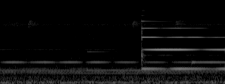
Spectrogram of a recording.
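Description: Singing bowl struck once with a mallet about one and a half seconds in, then ringing on with several steady overtones. Before the strike, the faint ringing of an earlier strike still hangs on.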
